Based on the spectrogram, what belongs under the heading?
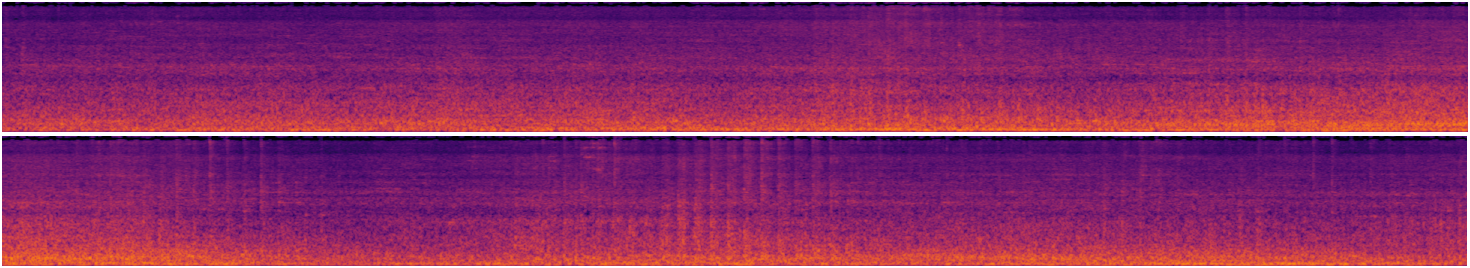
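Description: Freight cars (autoracks, covered hoppers and tank cars) rolling past close by. Their steel wheels on the rail make a steady loud rumble, with stretches of rapid clickety-clack as the wheels pass over the rail joints, around a third and two thirds of the way through.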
